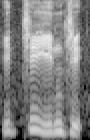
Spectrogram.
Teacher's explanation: இந்த 2 எழுத்துக்களும் நாக்குடைய இடைப்பகுதி மேல்வாய் பல்லுடைய இடைப்பகுதியை தொடுவதால் உருவாகுது.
